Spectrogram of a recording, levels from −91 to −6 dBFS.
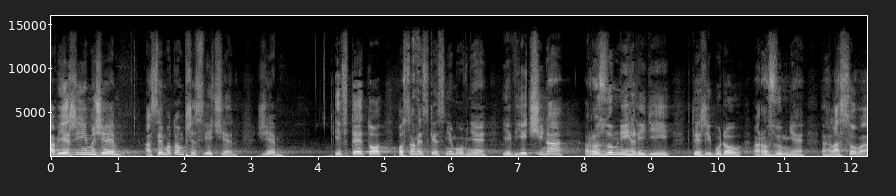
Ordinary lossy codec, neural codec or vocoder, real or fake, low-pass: AAC, 64 kbps; none; real; 14.4 kHz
